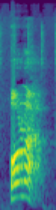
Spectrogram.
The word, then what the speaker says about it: hola: say hi or buy hola this is by far the most popular greeting in spanish make sure you don't mispronounce this word though repeat after me o always silent h in spanish la depending on the time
